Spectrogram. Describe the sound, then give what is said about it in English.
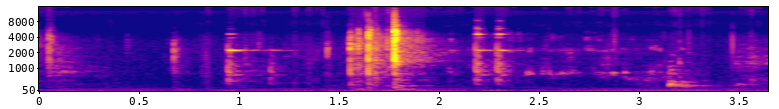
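A drink is poured into Mr. Holmes's empty glass, a soft trickling splash with a couple of light glassy clinks in the middle, fairly quiet against a faint hum. “Holmes's glass is empty.”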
